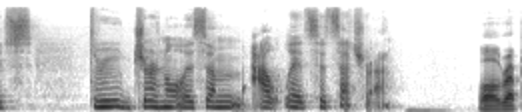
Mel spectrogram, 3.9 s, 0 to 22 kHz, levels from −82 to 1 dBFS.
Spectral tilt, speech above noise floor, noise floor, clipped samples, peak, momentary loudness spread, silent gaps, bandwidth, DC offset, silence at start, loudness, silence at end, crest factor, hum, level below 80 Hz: -4 dB/octave; 30 dB; -51 dBFS; under 0.1%; -2 dBFS; 10 LU; none; 16 kHz; under 0.1%; 0 s; -21 LUFS; 0 s; 20 dB; none; -62 dBFS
